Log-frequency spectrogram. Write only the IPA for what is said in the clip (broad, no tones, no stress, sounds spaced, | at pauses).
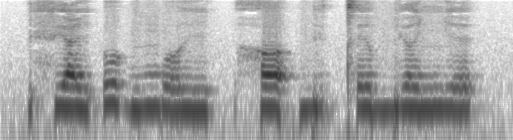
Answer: fʲ ɑ i̯ ʔ ʊ ɡ m ʊ i̯ | h ʌ ʔ bʲ ʊ tʼ ɪ bʲ ʌ ɲ ɪ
